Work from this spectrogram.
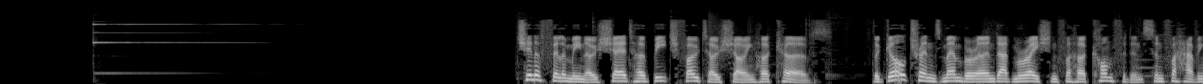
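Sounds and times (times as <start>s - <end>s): bright bell-like chime: 0.9s - 3.7s.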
